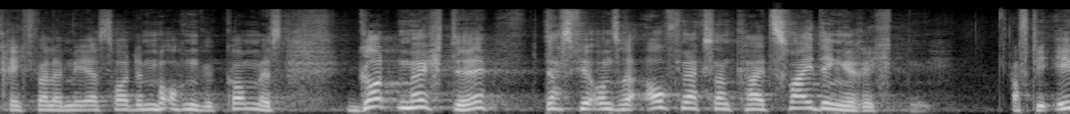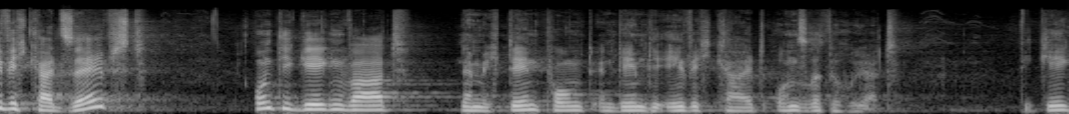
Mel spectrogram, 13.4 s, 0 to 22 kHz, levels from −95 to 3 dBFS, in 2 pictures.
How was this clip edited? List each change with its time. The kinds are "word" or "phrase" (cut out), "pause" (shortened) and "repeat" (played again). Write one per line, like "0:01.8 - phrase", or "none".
0:04.8 - phrase
0:11.8 - word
